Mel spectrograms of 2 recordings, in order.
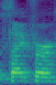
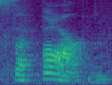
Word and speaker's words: Safar: Šafar. Schaffer. Šafar. Okay. Original is Šafar. Schaffer. Safar. We pronounce it Safer. Safer. Say. Actually, 90% of the time in U.S., they call us Safar.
